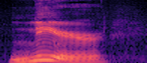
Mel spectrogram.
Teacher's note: So most American speech is rhotic, meaning the R stays on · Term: rhoticity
